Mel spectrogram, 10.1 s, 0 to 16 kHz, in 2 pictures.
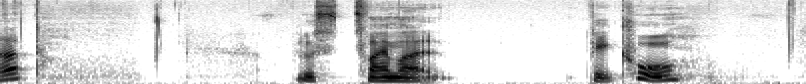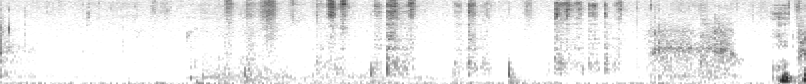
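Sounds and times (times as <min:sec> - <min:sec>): pen scratching on paper: 0:06.4 - 0:09.0.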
